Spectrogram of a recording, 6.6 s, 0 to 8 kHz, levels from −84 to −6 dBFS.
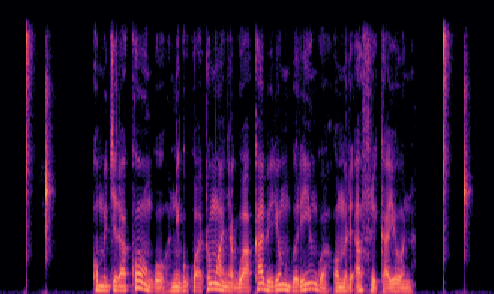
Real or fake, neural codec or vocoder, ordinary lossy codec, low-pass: real; none; none; 7.2 kHz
